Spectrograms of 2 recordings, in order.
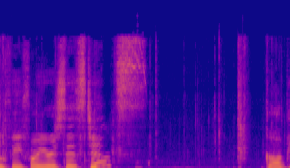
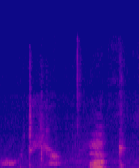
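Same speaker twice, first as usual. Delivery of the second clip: whisper; 9 semitones higher, 15 dB quieter than usual. Real, not acted. Teacher whispering to children mid-story. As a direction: whisper it like a secret.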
